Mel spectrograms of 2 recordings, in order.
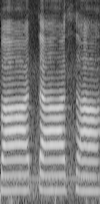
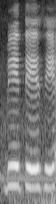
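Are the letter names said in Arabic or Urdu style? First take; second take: Arabic; Urdu. First: The letters end in an Arabic-style 'a' vowel. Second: The letters end in an Urdu-style 'e' vowel. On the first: The speaker calls it right. "अरबी लबो लहजे में किस तरह अदा करेंगे?" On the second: The speaker calls it wrong. "Urdu के लहजे में हम किस तरह अदा करते थे?"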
